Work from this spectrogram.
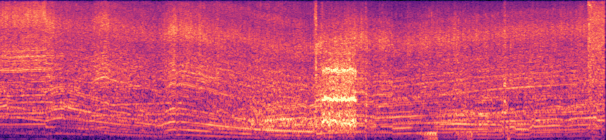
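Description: A race car at Road America roars past with engine tones sweeping up and down through gear changes, a loud rising passage midway, steady and close with no talking.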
